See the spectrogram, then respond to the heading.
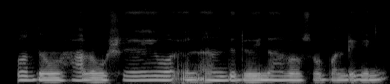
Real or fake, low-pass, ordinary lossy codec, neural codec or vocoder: fake; none; none; codec, 44.1 kHz, 2.6 kbps, SNAC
